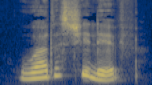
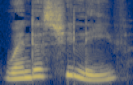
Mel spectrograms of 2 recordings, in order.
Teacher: le son « i » est court. On pourrait croire qu'il ressemble au son « i » en français, mais en réalité, il est plutôt proche du son « e », entre « i » et « e ». · Shown in: first take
